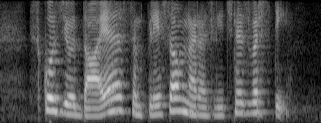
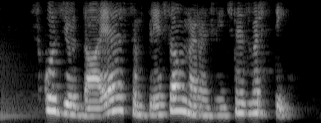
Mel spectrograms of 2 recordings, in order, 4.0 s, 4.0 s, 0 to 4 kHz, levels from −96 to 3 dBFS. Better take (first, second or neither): first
